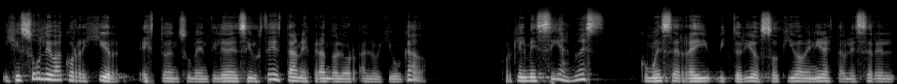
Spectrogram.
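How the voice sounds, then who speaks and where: A man gives a Bible teaching sermon in a fairly high voice. He moves between hushed, quiet lines and loud, emphatic ones. He often restarts his sentences by repeating a word while he thinks. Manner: stumbles and repeats words while thinking aloud. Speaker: preacher. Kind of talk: expository sermon.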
